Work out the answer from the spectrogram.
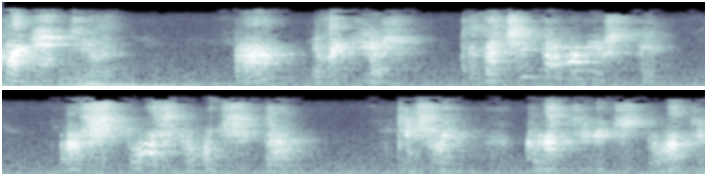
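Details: A talking pet budgerigar, a male described as very chatty, keeps up rapid raspy, squawky phrases in clustered bursts separated by brief gaps, with faint low room noise underneath.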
